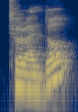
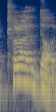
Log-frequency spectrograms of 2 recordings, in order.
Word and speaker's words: Turandot: production of the opera Turandot or Turandot. Now, I looked this up for the pronunciation. Apparently, if you're Italian, you say Turandot. Otherwise, it's Turandot.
